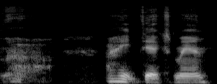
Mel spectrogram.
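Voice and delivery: ordinary talk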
